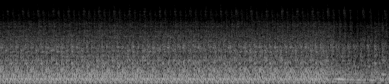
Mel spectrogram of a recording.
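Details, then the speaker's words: 1970s Ford 555 backhoe with rebuilt diesel engine, converted to a loader, on its first drive without the backhoe: a low steady diesel throb at idle with evenly spaced pulses about three a second and no odd knocks; normal idle. "All right, listen to her. She sounds so good."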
